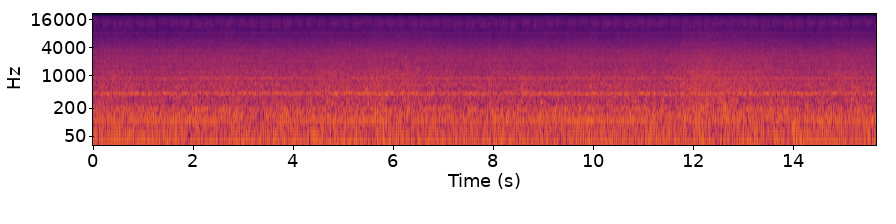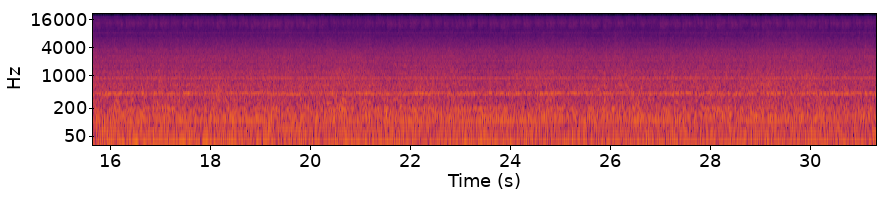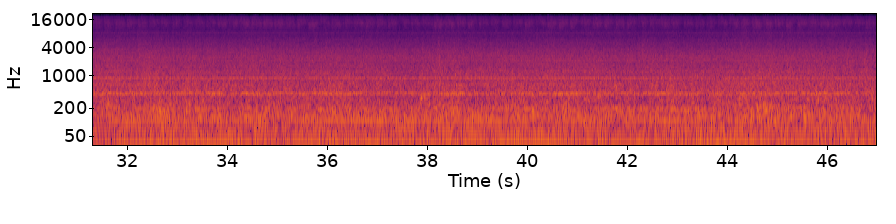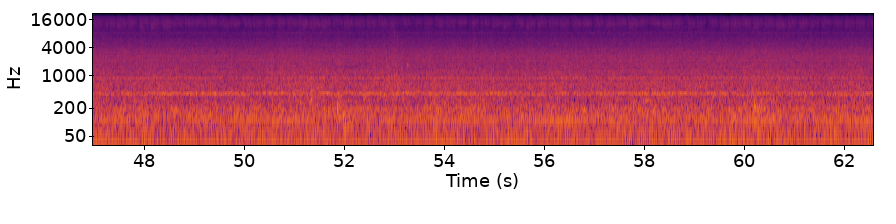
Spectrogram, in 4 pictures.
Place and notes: Medieval mill on Vltava reiver in Český Krumlov, in 1930's used as hydro power plant. Recording of sound of water flowing through mill race and working turbine reportedly producing electricity for a hotel and bar located in premises of the mill.
Jihozápad, Česká republika, 19 August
